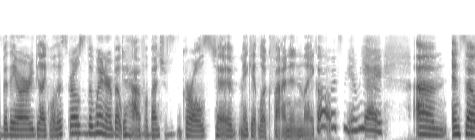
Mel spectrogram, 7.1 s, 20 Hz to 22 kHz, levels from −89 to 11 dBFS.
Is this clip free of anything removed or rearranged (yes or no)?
no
